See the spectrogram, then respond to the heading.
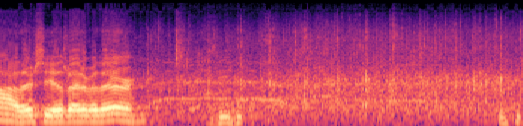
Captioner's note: applause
